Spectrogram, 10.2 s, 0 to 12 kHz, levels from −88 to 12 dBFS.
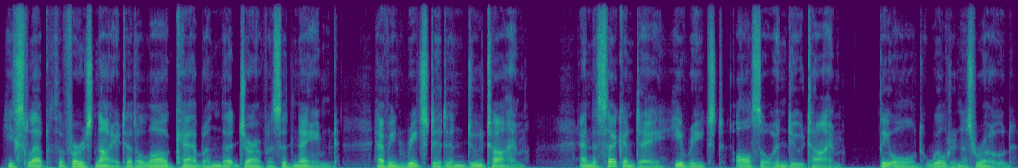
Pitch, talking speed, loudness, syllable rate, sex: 100 Hz, 195 wpm, -18 LUFS, 4.9 syllables/s, male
